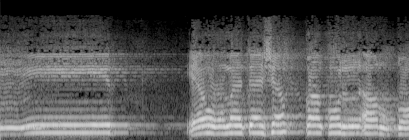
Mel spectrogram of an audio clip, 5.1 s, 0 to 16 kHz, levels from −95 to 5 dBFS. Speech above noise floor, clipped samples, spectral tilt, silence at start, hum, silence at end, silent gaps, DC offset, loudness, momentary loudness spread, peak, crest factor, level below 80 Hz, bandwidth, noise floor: 29 dB; under 0.1%; -6.5 dB/octave; 0 s; none; 0 s; none; under 0.1%; -16 LUFS; 6 LU; -4 dBFS; 12 dB; -58 dBFS; 9.4 kHz; -43 dBFS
